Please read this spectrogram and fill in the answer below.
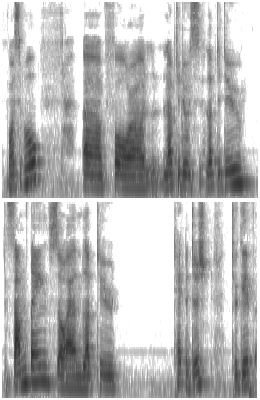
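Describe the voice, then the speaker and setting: A young man, not a native English speaker, talking through his hospitality internship in a halting way, with many restarts and fillers as he searches for words. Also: medium pitch, warm tone. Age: young adult. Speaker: hospitality trainee. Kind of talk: unscripted personal video reflection.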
